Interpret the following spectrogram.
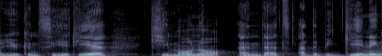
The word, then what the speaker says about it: kimono: can see it here kimono and that's at the beginning of a word and it does not turn into a g it's still pronounced as in its original sound which is K literally mono means object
